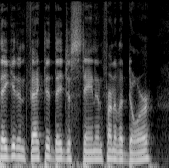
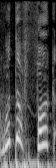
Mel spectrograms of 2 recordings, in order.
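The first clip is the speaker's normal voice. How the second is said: shocked. Retold or imitated. Shocked reaction to card news.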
